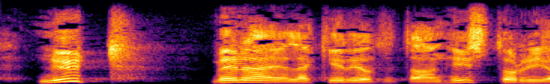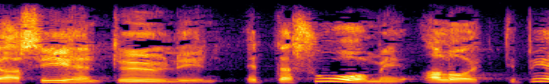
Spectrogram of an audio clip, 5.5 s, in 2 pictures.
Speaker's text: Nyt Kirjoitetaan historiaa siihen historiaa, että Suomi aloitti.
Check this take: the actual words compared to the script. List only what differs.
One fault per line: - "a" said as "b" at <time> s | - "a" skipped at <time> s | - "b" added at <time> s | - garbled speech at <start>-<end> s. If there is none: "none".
- "Venäjällä" added at 1.1 s
- "historiaa" said as "tyyliin" at 3.3 s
